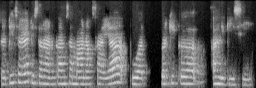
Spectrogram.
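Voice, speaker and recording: A woman's voice: fairly high pitch, fairly even intonation, natural voice. A woman playing a 65-year-old grandmother as a counseling client, speaking politely and deferentially. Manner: slow, polite, deferential, calls the counselor Mbak. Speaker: counseling client in a class role-play. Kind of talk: scripted role-play consultation. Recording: muffled lo-fi recording.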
